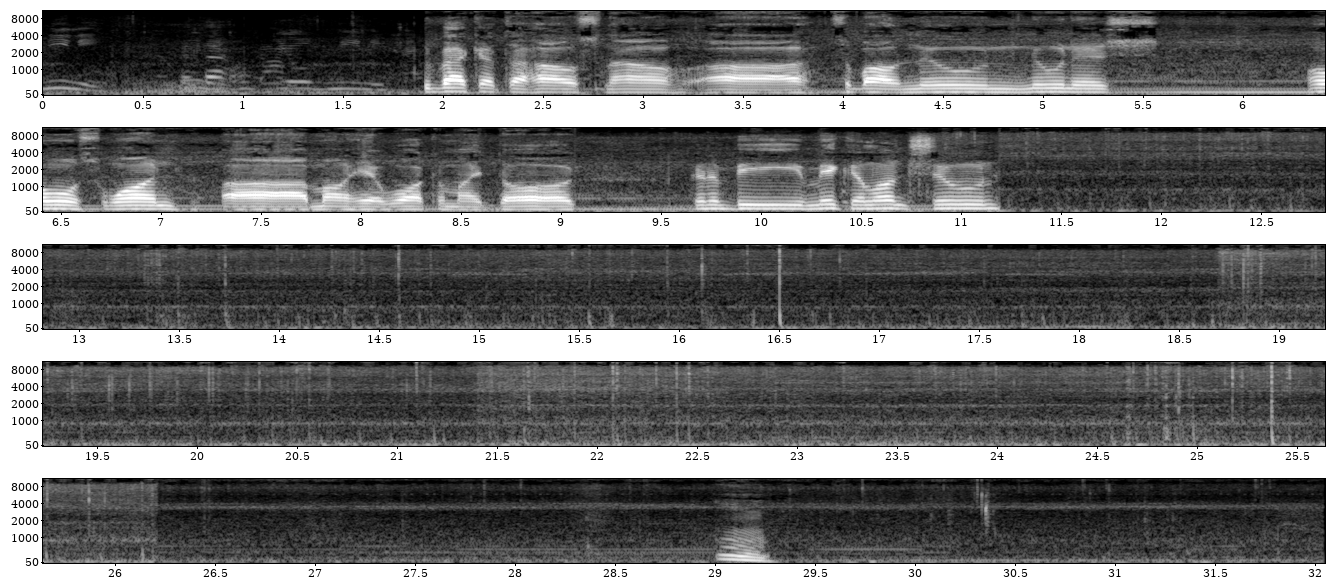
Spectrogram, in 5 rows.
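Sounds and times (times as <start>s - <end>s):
sausages sizzling: 2.0s - 32.0s.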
